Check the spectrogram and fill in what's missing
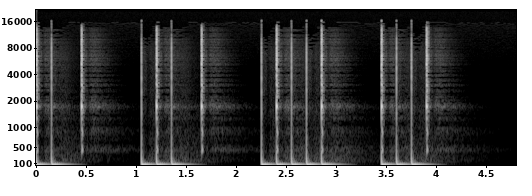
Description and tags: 100bpm 2 measures 4
A 100 BPM, 2 measure electronic drum beat done with the Native Instruments Battery plugin
100BPM, electronic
